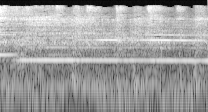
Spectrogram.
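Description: Electric guitar and a Pearl drum kit playing rock live, without vocals, with one high note held steady over the drumming.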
